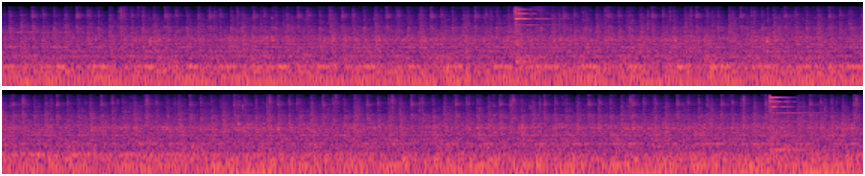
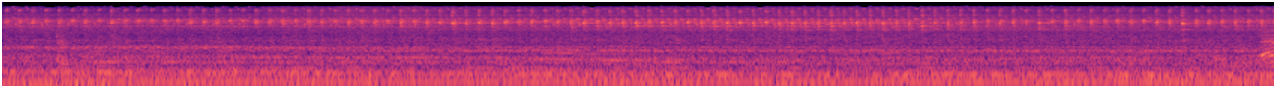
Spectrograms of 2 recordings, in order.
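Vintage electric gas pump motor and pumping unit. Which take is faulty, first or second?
second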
